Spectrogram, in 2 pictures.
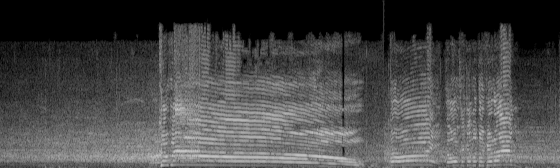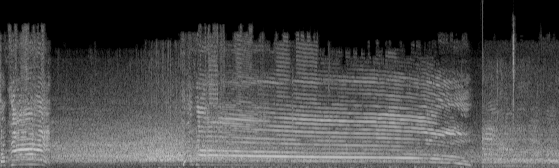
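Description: A football commentator's excited, drawn-out shouts. One long held cry starts a couple of seconds in and falls away in pitch, a few shorter cries follow, and a second long held cry in the second half sags at its end.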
